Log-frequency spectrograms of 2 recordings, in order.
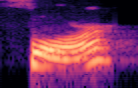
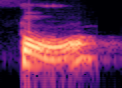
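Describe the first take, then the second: First: The final R is sounded, American style. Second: The final R is silent, British style. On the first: "But in American accent, R is pronounced" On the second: "The R is not pronounced"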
